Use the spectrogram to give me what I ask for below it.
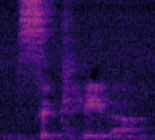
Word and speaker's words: cicada: it is starts with a C and it's pronounced cicada okay it is above exactly my definition says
